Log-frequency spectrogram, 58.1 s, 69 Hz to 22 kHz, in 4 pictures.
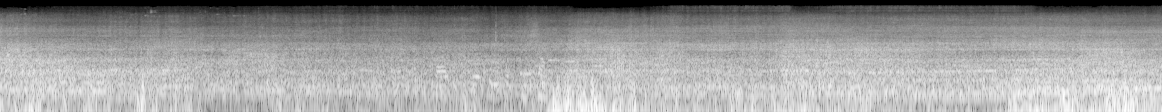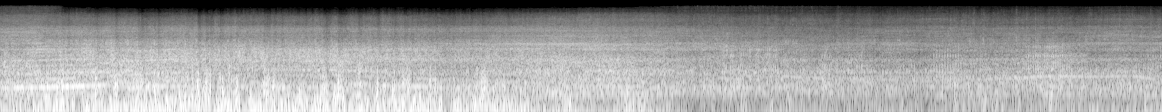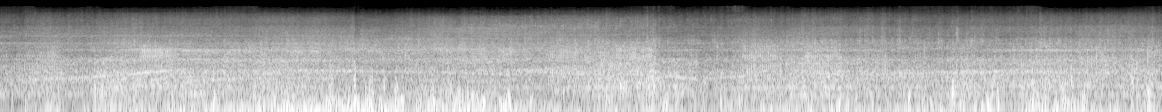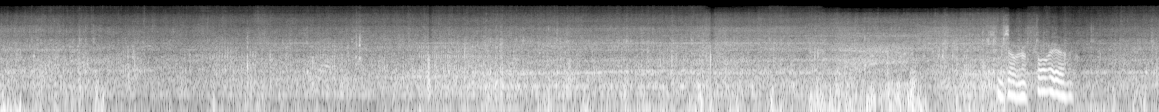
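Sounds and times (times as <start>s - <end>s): wind rushing on microphone: 0.0s - 58.0s.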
